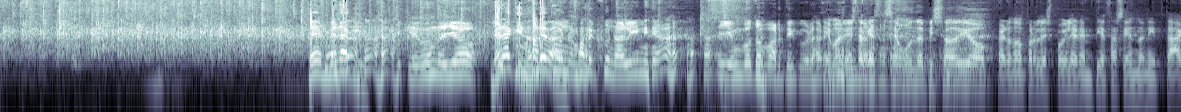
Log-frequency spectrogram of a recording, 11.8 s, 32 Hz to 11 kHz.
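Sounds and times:
audience applause: 0:00.0 - 0:06.4
laughter: 0:03.0 - 0:09.6
speech: 0:03.1 - 0:11.8.

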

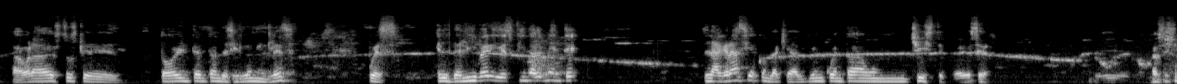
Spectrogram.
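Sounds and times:
speech: 0:00.1 - 0:05.9, 0:07.0 - 0:10.1, 0:10.9 - 0:11.7
thin steady whistle from a water pipe: 0:02.3 - 0:11.7.

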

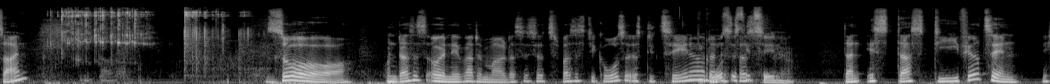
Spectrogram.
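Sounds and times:
speech: 0:00.0 - 0:00.6, 0:02.6 - 0:10.4
dice clattering and tumbling across a hard tabletop: 0:00.4 - 0:02.6.

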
